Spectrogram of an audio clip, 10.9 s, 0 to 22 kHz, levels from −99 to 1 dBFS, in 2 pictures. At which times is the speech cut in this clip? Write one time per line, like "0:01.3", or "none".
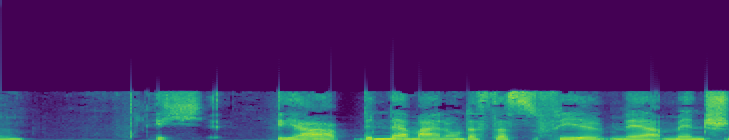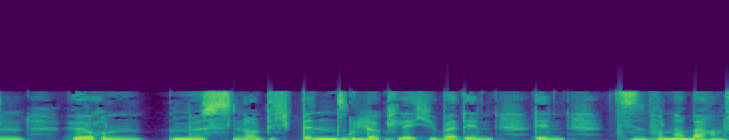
0:01.0
0:04.0
0:05.9
0:08.0
0:09.5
